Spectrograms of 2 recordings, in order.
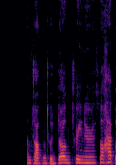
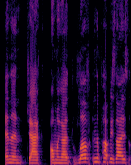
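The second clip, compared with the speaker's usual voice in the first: ordinary delivery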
